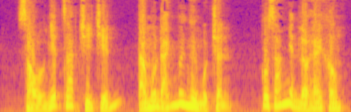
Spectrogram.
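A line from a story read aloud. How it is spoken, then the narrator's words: Sudden loud shout. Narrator (Vietnamese): Thủy Vô Ba đột nhiên cao giọng quát lớn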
